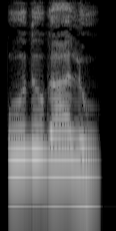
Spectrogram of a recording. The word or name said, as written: ಉತ್ಕಲಿ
